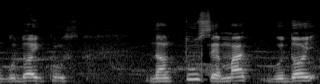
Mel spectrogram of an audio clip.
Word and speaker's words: Godoy Cruz: Je vais dans Goody qui est 13e. Je vois que Goody a aussi un problème de défense. Dans tous ses matchs, Goody a... Godoy, excusez-moi, je prononce mal son nom, Godoy Cruz.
